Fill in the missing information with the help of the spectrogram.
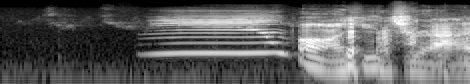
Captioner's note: cat meows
